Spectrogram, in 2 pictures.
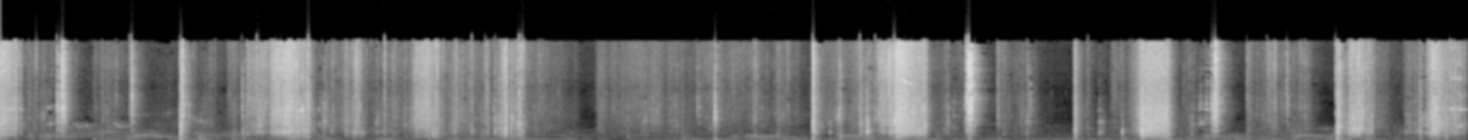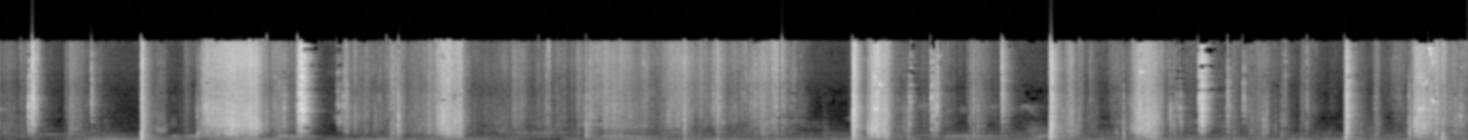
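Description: Coconut husk being pried apart with a hooked iron bar and torn off by hand: irregular sharp cracks and ripping of the tough fibres every second or two, some tears lasting about half a second.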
